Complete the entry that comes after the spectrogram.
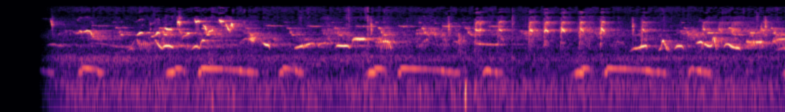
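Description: Several birds singing and chirping at once: quick high chirps and trills, over a lower falling whistled note repeated about once a second. It starts about half a second in.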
